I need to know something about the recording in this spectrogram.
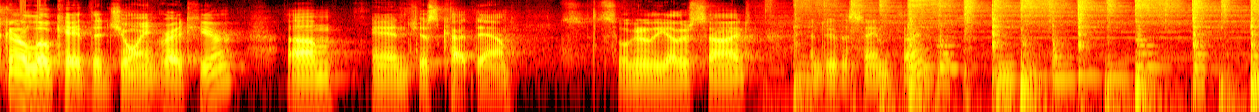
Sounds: Speech, Music

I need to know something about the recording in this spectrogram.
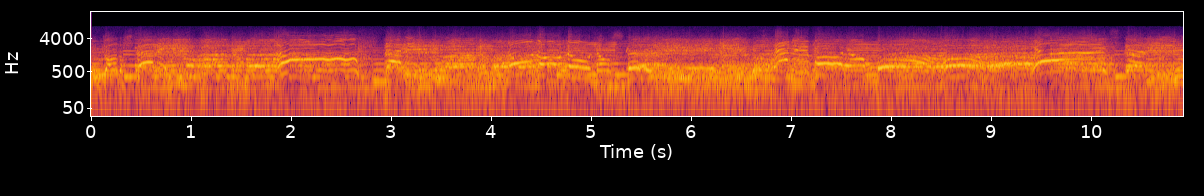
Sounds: Music

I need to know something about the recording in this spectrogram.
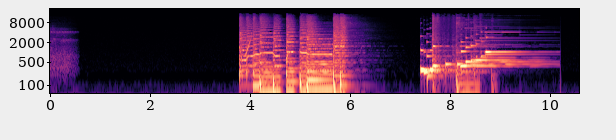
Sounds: Music, Glockenspiel

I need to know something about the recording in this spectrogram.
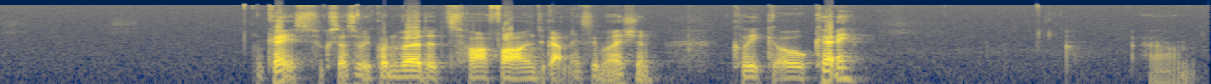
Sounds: inside a small room, Speech

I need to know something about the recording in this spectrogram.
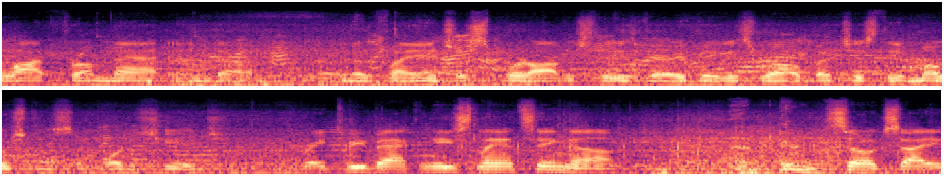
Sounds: Speech, outside, urban or man-made

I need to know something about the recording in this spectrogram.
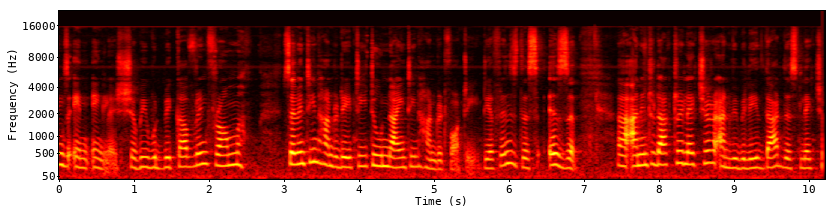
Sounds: Speech

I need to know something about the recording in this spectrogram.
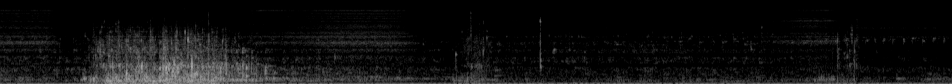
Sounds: scuba diving

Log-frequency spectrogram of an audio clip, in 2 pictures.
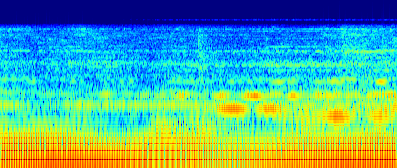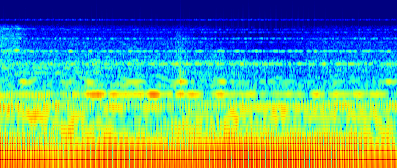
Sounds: Music

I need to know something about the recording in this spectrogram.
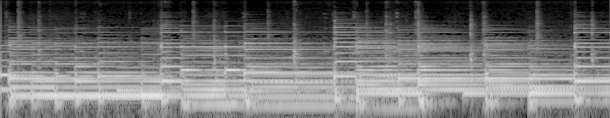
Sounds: Rhythm and blues, Music

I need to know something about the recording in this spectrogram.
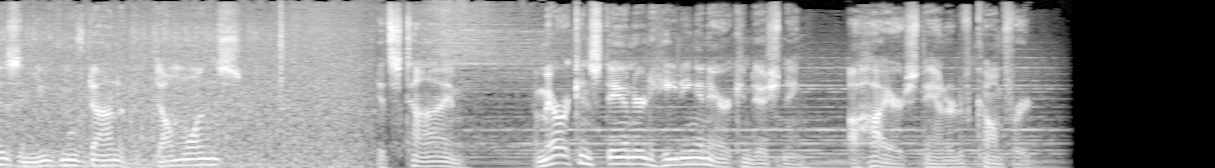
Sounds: Music, Speech

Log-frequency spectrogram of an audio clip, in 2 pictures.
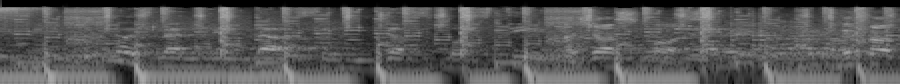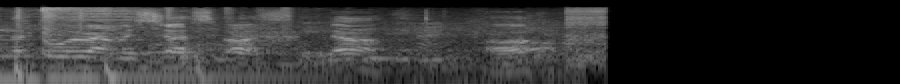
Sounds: Speech, Music, Television

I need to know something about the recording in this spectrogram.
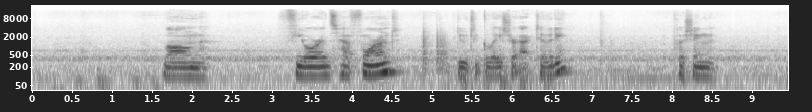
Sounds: Speech

